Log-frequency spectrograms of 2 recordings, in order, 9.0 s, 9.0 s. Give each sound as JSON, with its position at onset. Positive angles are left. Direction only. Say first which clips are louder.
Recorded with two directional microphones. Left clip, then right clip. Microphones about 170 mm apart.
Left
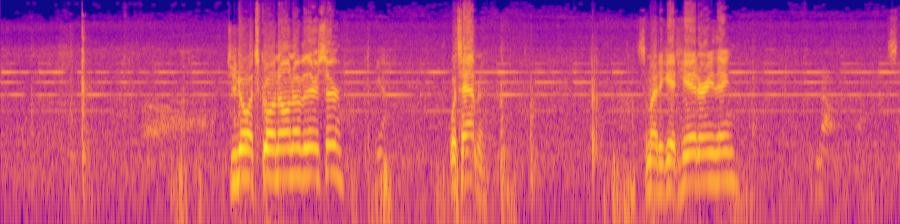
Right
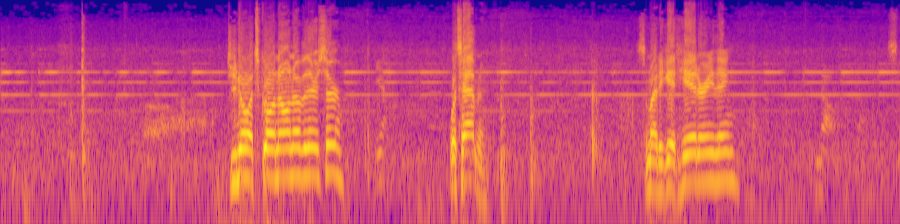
{"t": 2.2, "sound": "speech", "louder": "right 1 dB", "side_deg": -20}
{"t": 4.4, "sound": "speech", "louder": "even", "side_deg": -15}
{"t": 6.4, "sound": "speech", "louder": "even", "side_deg": -15}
